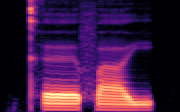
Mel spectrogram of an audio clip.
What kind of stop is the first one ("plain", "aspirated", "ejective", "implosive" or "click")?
aspirated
